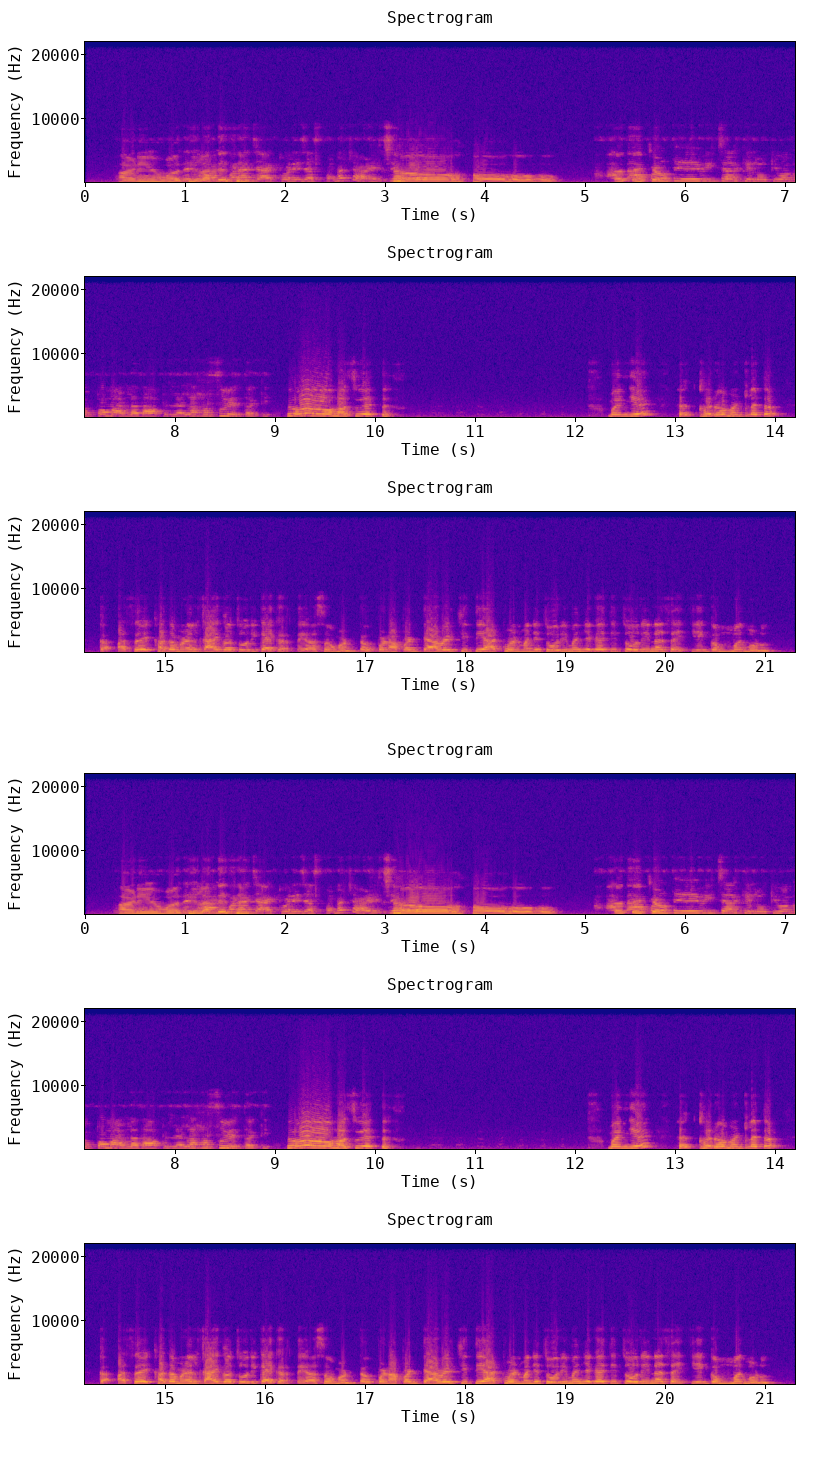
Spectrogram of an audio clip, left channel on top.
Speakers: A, on the right; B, on the right.
A: आणि
B: हो
A: व
B: म्हणजे
A: तिला
B: लहानपणाच्या
A: ते सांग
B: आठवणी असतात ना शाळेच्या.
A: हो हो हो हो तर
B: आता
A: त्याच्या
B: आपण ते विचार केला किंवा गप्पा मारला तर आपल्याला हसू येत.
A: हो हसू येत. म्हणजे, खरं म्हंटलं तर असं एखादं म्हणेल काय ग चोरी काय करतेय, असं म्हणतं पण आपण त्यावेेळची ती आठवण म्हणजे चोरी म्हणजे काय ती चोरी नसायची एक गंमत म्हणून.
